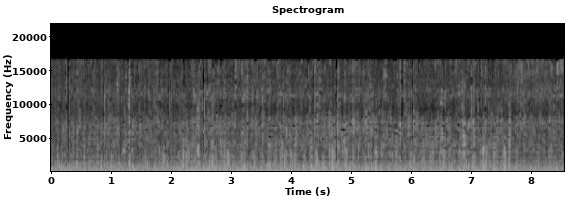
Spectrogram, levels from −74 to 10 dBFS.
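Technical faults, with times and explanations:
Throughout, generation loss: swirly, hollow, smeared audio with blurred attacks and nothing above 16.6 kHz, likely from about four successive AAC encodes around 64 kbit/s.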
